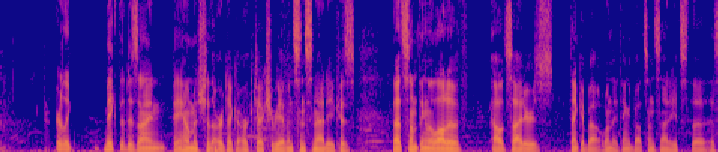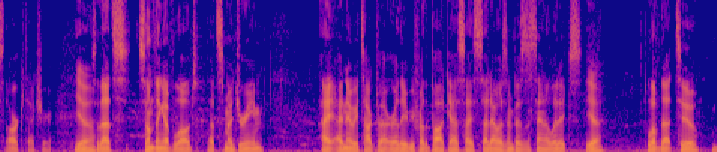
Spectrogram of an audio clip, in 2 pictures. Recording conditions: outdoors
